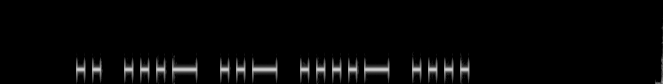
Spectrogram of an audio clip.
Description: Morse code, heard as a keyed tone, about 15 wpm, 700 Hz. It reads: IVU4H
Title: Five Challenging Letter-Number Combinations 15wpm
